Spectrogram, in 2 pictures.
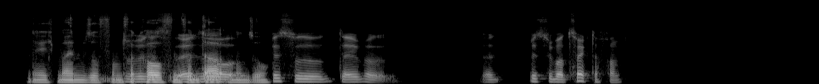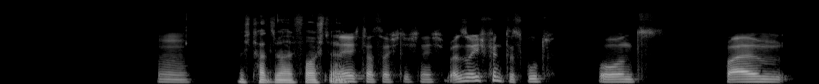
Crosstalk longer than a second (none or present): present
